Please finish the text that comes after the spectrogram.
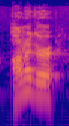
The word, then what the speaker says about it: Honegger: consonant this meant that in lieu of the traditional french text sitting where the emphasis goes on the second syllable onoger put the emphasis on the first syllable he compared it to a locomotive dragging the rest of the word behind it yeah this dude really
